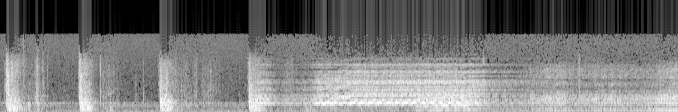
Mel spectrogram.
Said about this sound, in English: This is the place. It's a dance hall and tavern. They won't open up for us. All right, men. Smash down that door.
